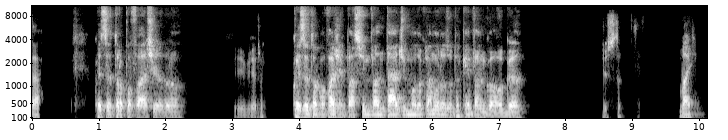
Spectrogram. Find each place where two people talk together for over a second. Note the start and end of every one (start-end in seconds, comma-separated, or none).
none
